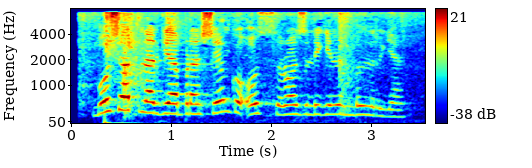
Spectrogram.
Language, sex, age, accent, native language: Uzbek, female, 18-24, Toshkent viloyati, Uzbek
